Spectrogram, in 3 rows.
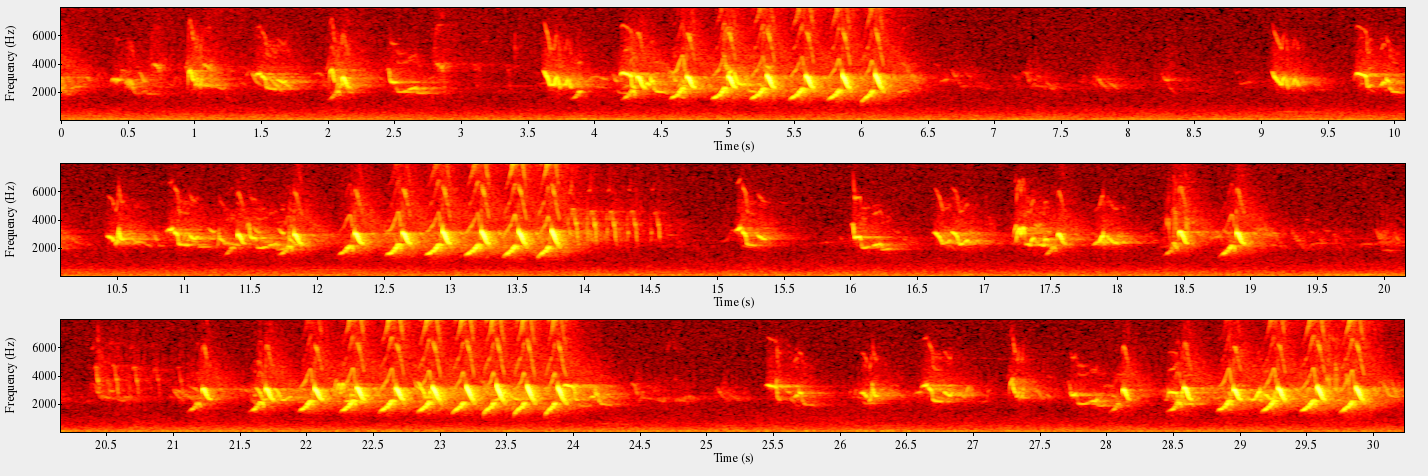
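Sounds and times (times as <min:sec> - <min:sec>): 
Northern cardinal singing steep downslurred whistles: 0:04.2 - 0:06.3, 0:12.2 - 0:14.1, 0:21.2 - 0:24.3, 0:27.8 - 0:30.2.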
